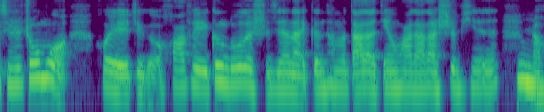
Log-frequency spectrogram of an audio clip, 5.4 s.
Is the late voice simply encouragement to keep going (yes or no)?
yes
